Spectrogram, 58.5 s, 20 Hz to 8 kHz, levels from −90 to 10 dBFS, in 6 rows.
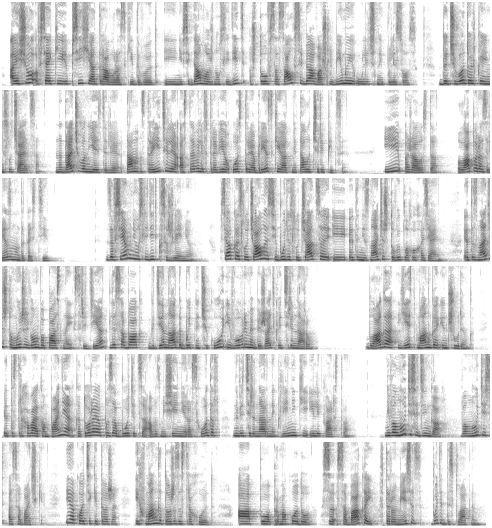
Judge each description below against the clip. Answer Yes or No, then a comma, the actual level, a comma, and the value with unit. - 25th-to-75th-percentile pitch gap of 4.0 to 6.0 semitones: No, average, 3.5 semitones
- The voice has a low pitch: No, high, 230 Hz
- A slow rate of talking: No, average, 130 wpm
